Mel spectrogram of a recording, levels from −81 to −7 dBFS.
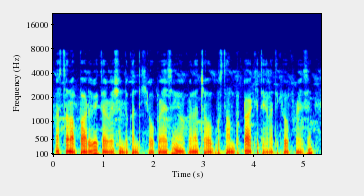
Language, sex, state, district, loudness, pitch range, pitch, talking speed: Nagamese, male, Nagaland, Dimapur, -22 LUFS, 75-85 Hz, 80 Hz, 245 wpm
